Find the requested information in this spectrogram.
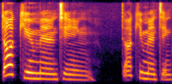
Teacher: documenting with the stress on the beginning of the word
